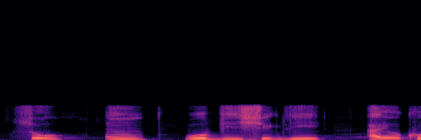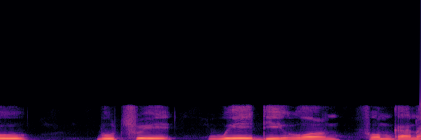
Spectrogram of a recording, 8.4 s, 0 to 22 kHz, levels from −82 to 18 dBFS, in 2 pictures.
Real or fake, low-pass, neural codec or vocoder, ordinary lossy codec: fake; 5.4 kHz; codec, 16 kHz, 0.8 kbps, ZipCodec; none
